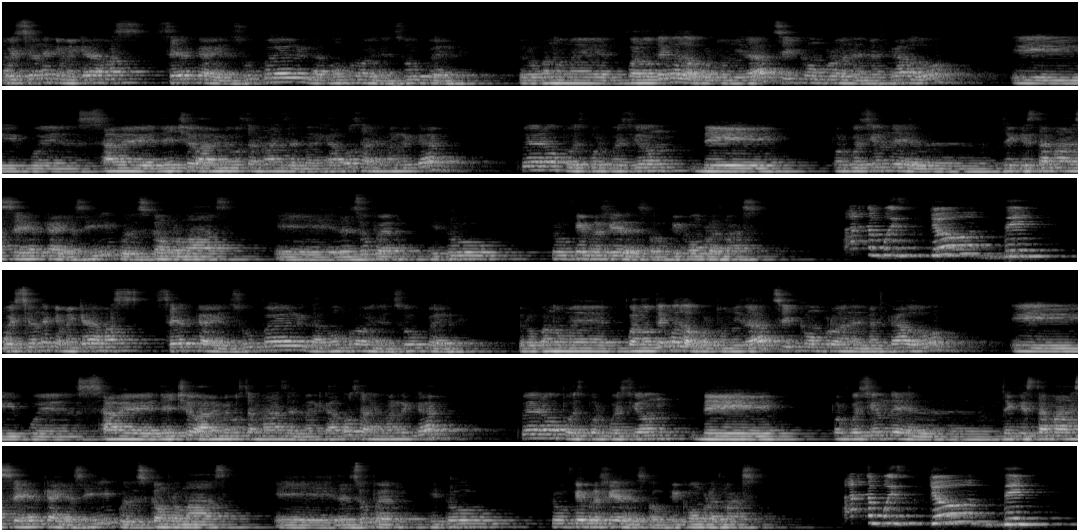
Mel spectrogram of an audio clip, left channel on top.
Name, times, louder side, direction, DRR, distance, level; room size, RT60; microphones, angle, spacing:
voice 1, 0.0-4.5 5.2-9.4 10.1-15.1 16.0-18.5 19.1-23.7 24.2-26.4 27.0-29.0, right 1 dB, 40° right, -1 dB, 0.7 m, -27 dB
voice 2, 29.9-31.7, right 4 dB, 90° right, 1 dB, 0.8 m, -26 dB
4.8 x 2.2 x 3.5 m, 0.90 s
head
